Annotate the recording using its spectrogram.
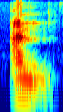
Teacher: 안 발음하면 혀끝이 잇몸에 붙죠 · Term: 니은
